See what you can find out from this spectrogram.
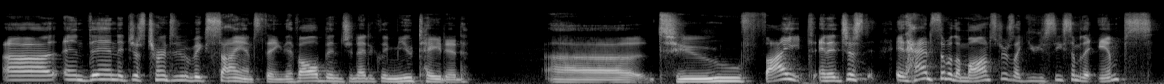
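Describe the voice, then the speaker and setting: A man with a fairly high voice chats casually as a podcast co-host. He tells stories in an animated way and readily pokes fun at himself. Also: measured pace.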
